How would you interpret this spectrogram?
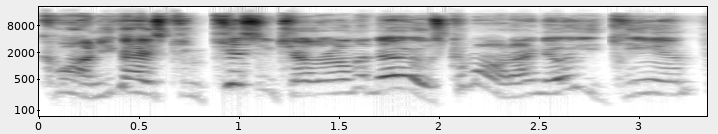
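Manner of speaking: high, sing-song coaxing of pets; coaxing pet owner. Acted. Game master plays someone urging dog and ferret together, coaxing. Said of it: "you kinda do the thing like".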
